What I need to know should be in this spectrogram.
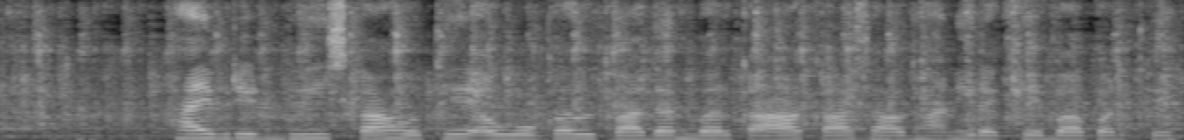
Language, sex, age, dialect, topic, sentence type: Chhattisgarhi, female, 18-24, Central, agriculture, question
